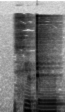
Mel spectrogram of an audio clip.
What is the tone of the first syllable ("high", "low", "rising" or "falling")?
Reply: falling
